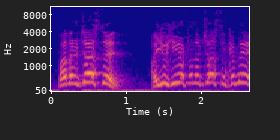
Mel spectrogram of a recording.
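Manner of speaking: very high, loud imitation of an old monk hollering; monk calling out. Monk hailing Father Justin at his apartment, high holler. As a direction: call excitedly from the next room, high-pitched.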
